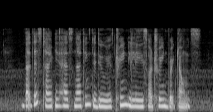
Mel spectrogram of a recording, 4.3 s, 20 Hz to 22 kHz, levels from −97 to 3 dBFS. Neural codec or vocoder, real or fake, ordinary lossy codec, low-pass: codec, 16 kHz, 16 kbps, FreqCodec, larger model; fake; none; none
